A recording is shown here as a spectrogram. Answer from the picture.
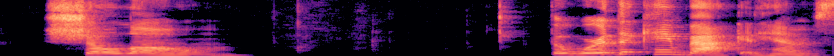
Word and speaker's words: Shalom: meinart shook his head no no not shiloom Shalom that's a Longo like home say it clearly with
